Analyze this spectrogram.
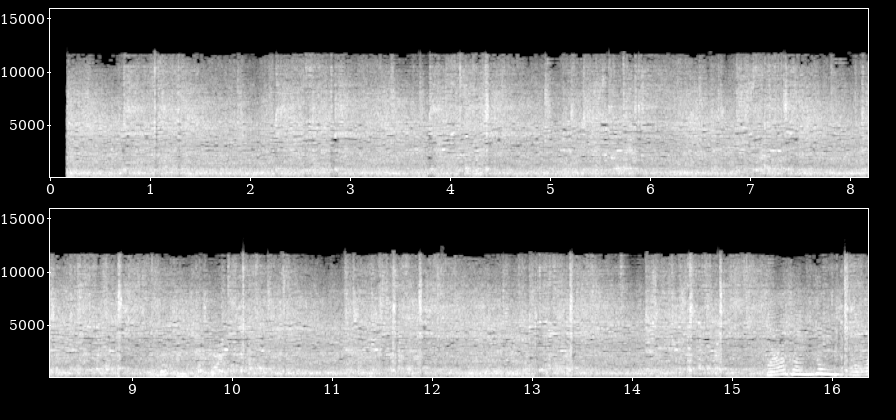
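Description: Small dry pieces pour and rattle through metal chutes.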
